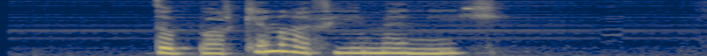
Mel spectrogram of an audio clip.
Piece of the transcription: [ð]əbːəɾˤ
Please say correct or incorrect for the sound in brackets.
correct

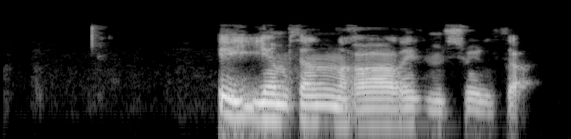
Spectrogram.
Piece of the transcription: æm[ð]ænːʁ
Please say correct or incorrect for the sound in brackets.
incorrect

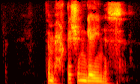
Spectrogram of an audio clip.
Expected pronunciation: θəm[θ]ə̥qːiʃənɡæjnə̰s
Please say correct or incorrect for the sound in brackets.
incorrect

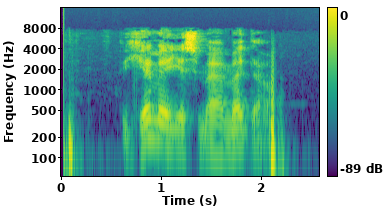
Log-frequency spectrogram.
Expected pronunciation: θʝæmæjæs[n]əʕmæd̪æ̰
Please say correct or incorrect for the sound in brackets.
incorrect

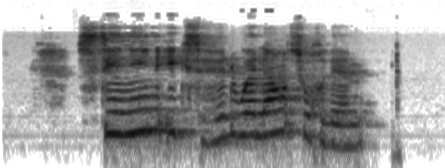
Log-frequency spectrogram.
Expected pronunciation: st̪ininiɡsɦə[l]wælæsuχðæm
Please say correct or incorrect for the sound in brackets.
correct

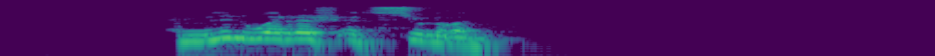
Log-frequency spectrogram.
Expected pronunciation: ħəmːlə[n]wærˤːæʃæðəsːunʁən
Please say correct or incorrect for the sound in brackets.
correct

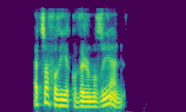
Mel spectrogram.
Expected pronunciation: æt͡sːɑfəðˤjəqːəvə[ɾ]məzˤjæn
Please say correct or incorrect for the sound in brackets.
incorrect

